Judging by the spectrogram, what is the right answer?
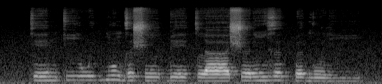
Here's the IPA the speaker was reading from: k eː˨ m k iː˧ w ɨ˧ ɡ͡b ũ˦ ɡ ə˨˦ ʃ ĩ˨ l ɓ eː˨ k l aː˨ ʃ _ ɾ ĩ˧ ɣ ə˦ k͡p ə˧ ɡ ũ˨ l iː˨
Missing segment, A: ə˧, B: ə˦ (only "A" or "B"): A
